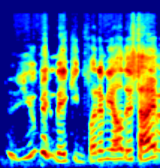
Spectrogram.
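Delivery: mock wounded realization; hurt disbelief. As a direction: realize you were mocked. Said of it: "the look on their face".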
